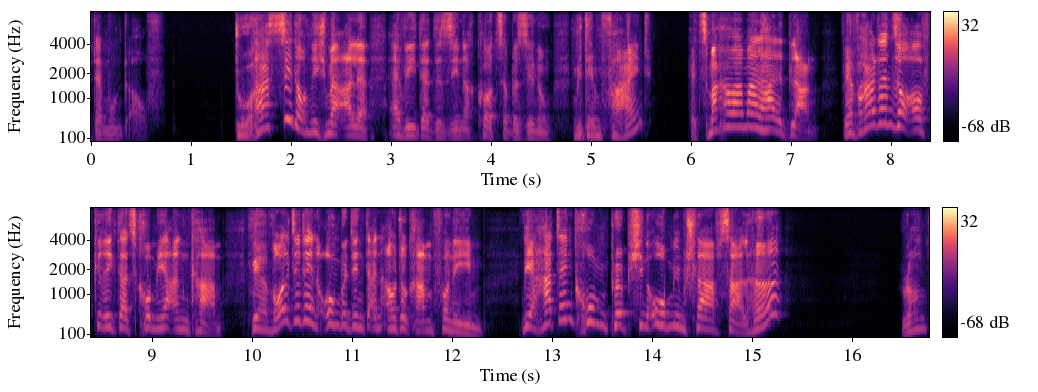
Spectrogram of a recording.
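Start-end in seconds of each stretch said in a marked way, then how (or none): 1.4-2.8 higher, louder comeback; indignant retort. Acted. Hermine retorts in the quarrel. 4.8-15.2 high, needling rhetorical questions; heated retort. Acted. Hermine throws accusations back at Ron.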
